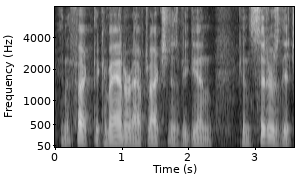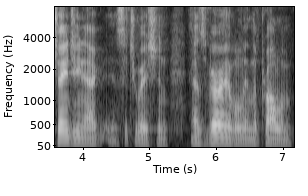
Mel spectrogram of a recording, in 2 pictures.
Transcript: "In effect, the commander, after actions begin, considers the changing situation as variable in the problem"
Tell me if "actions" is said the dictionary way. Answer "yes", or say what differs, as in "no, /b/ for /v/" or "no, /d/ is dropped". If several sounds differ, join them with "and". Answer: yes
